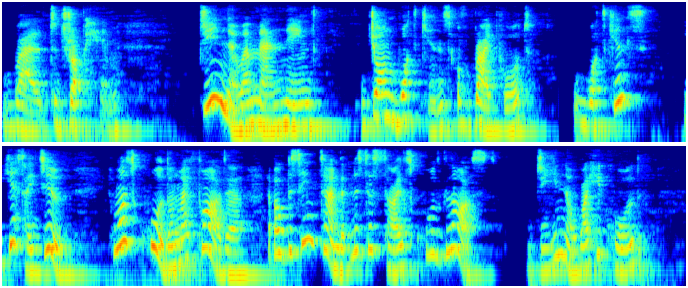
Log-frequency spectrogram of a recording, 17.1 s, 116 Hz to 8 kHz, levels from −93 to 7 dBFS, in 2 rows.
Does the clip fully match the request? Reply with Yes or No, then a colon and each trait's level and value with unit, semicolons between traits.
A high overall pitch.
Yes: high, 195 Hz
